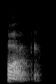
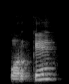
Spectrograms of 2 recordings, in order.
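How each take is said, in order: First: "Porque" with a short, unaccented "que"; stress on por. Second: "¿Por qué?" rising onto a stressed "qué". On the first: Teacher contrasting the two spellings, "Porque" with weak ending. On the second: Teacher contrasting the two spellings, rising stress on "qué". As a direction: push the accent to the final "qué". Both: Shown as a demonstration. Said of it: "notice the difference in pronunciation".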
